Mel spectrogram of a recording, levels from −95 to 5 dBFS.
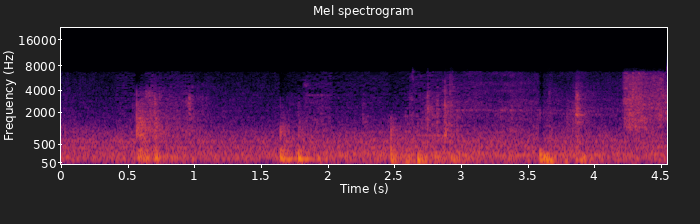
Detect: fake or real real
